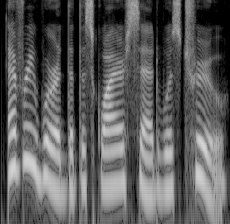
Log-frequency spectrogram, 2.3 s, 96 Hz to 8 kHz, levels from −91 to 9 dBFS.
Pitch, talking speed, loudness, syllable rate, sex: 220 Hz, 210 wpm, -16 LUFS, 5.1 syllables/s, female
